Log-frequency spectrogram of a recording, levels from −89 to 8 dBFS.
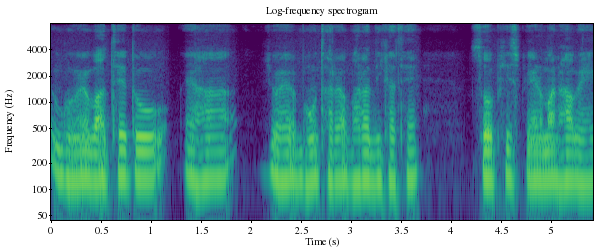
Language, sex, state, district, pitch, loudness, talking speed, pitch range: Chhattisgarhi, male, Chhattisgarh, Rajnandgaon, 130 Hz, -19 LUFS, 190 wpm, 125-140 Hz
